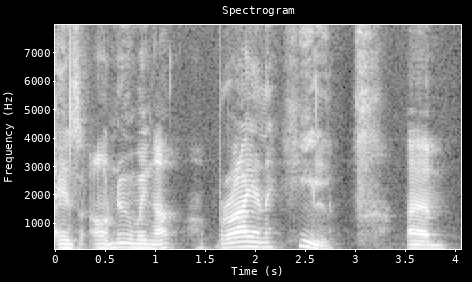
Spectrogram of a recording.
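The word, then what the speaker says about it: Gil: our new winger brian hill um spelt jill pronounced here but we won't go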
